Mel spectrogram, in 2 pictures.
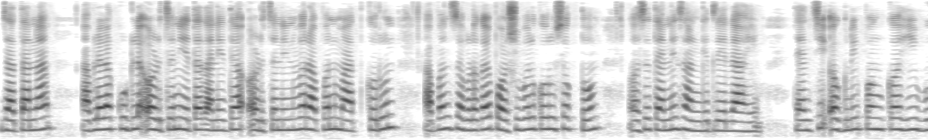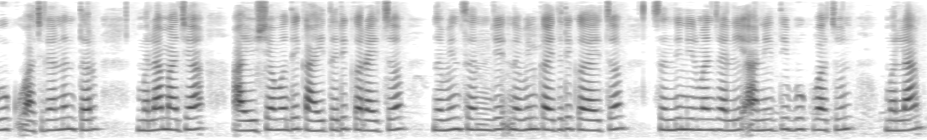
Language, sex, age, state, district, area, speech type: Marathi, female, 18-30, Maharashtra, Gondia, rural, spontaneous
